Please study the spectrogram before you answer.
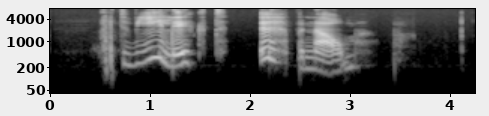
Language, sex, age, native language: Icelandic, female, 10, Icelandic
